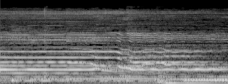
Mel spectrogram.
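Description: Three women singing in close three-part harmony, holding a long note that slides down after about a second.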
